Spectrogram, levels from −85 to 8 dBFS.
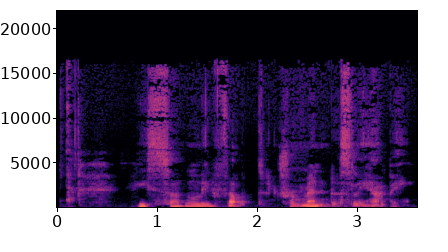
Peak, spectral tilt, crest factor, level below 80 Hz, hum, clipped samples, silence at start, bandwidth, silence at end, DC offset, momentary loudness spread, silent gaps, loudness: -8 dBFS; -4.5 dB/octave; 20 dB; -60 dBFS; none; under 0.1%; 0.05 s; 17 kHz; 0.1 s; under 0.1%; 15 LU; none; -28 LUFS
